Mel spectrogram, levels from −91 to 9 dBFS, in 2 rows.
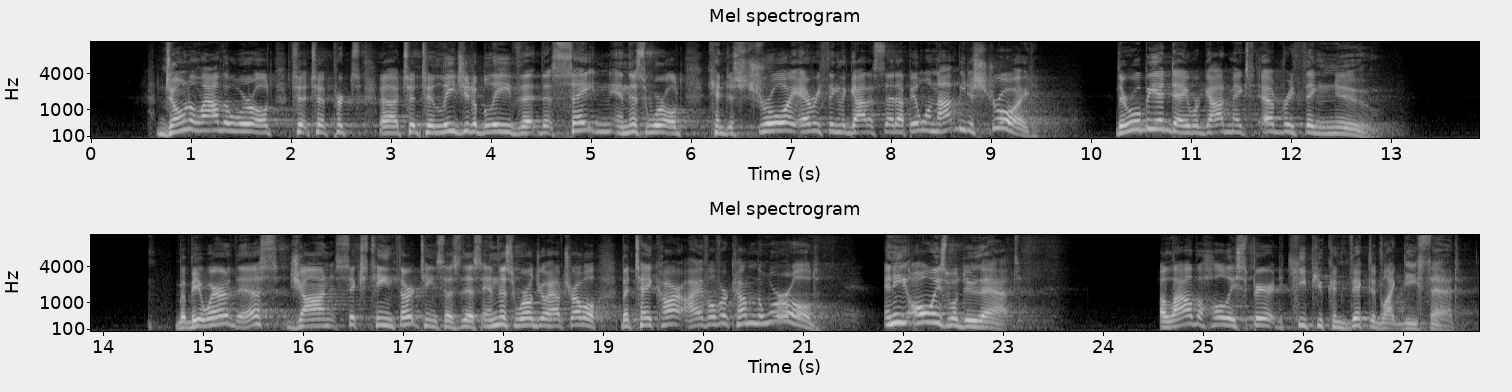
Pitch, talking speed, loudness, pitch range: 195 Hz, 175 wpm, -23 LUFS, 170-215 Hz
